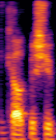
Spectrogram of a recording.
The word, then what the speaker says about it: Calcasieu: see these centers taking off in big cities kashu and I've learned to say it properly kashu Parish part of the shu is uh more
